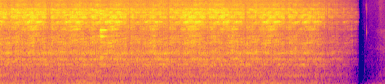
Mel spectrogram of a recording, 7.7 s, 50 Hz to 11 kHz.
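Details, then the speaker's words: Minneapolis-Moline X231 prototype bolster casting line-bored with a flat-belt-lathe-driven boring bar, first roughing bit: continuous hissing scrape holding an even tone about seven seconds without skipping, cutting all the way around, nice chips; steady uninterrupted boring cut. "we're finally starting to cut all the way around 36 60° you hear it in the cutter you don't have that uh that skip that Interruption really nice chips coming off this thing"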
